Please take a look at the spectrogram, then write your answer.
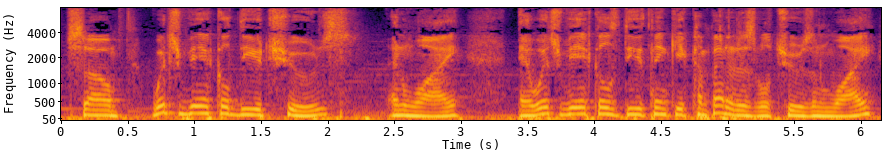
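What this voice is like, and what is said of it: New York accent. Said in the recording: “I like this guy's New York accent.”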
